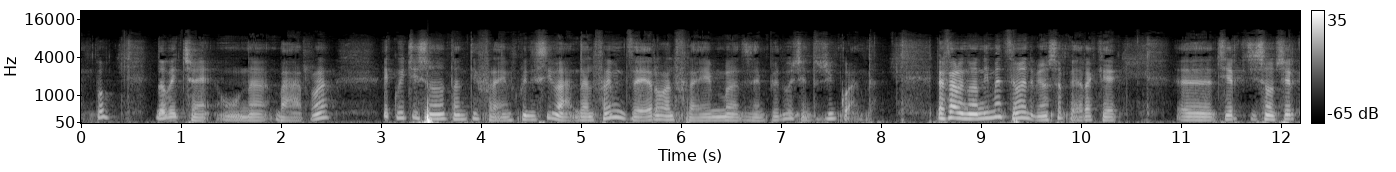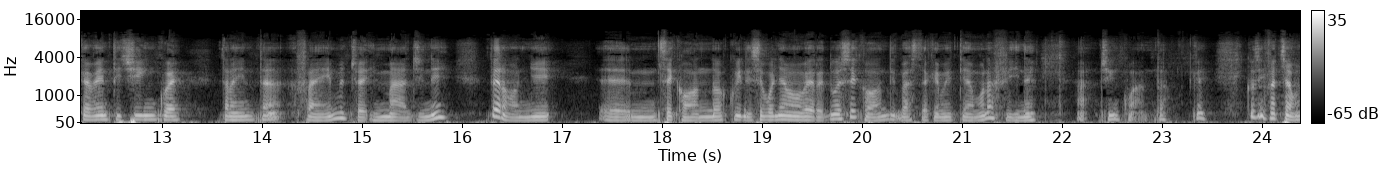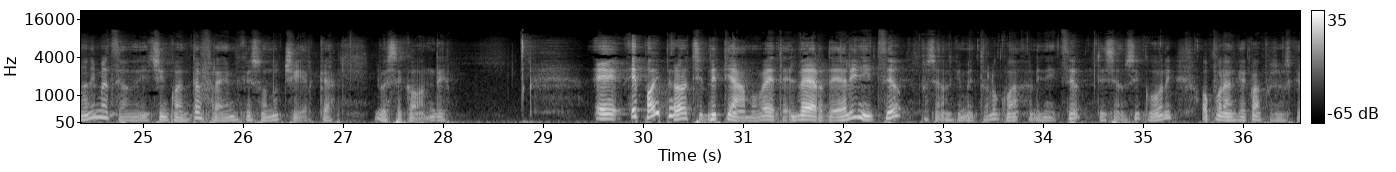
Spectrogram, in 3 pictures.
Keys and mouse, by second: 20.4-36.5 drag.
